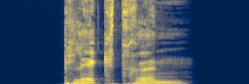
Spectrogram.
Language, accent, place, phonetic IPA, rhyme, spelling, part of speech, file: German, Germany, Berlin, [ˈplɛktʁən], -ɛktʁən, Plektren, noun, De-Plektren.ogg
- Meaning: 1. plural of Plektron 2. plural of Plektrum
